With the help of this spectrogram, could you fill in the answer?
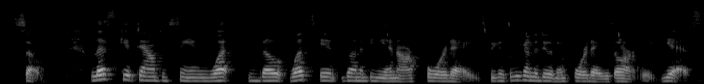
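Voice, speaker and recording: A woman's fairly low-pitched voice in an American accent, dark, mellow and warm in tone, with ordinary pitch variation. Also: moderate pace. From Mississippi. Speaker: early childhood director trainer. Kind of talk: online course introduction. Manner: warm, conversational with fillers.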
